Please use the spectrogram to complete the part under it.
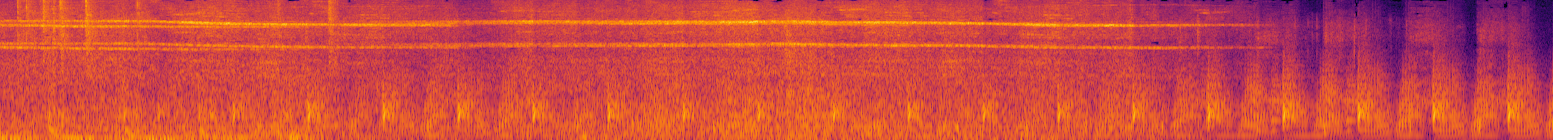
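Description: Steady rumble of a train riding the rails in the video game Anger Foot, with a sustained wheel squeal and regular clickety-clack beats, loud and close, easing off toward the end.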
